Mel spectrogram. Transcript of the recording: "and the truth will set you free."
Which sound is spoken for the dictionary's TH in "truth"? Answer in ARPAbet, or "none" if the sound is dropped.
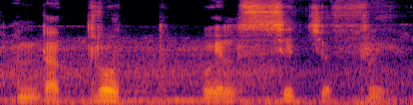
T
